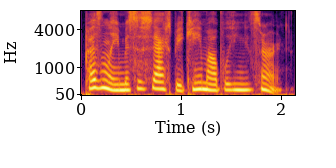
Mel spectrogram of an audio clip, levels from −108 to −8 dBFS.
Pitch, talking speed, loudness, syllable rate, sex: 225 Hz, 195 wpm, -16 LUFS, 6.7 syllables/s, female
